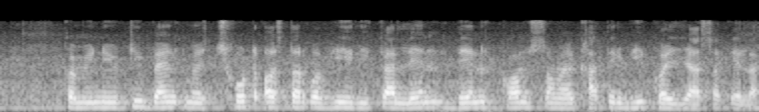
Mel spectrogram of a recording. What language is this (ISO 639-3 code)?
bho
